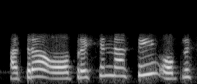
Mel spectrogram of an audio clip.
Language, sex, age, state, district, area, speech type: Sanskrit, female, 18-30, Kerala, Malappuram, urban, conversation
